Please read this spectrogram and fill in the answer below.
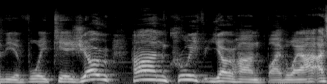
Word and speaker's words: Johan: the way I say Johan is a habit I do it on Twitch all the time because I've got a viewer called Johan no it's Johan all right but Jay is silent Johan Cruyff is going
